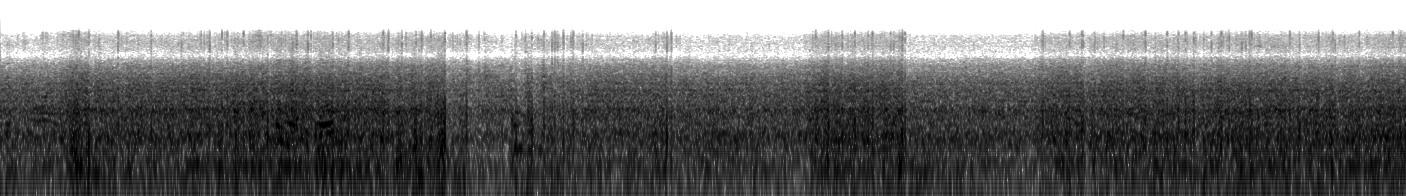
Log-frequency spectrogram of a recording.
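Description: Steady road and tyre noise heard inside a moving car's cabin.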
